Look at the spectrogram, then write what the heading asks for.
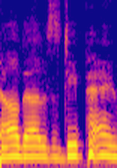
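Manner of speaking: hammed-up wail of suffering; mock howling anguish. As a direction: lightly imitate melodramatic howling. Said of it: "They're all down here howling and crying".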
